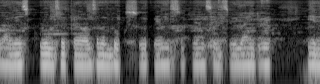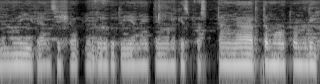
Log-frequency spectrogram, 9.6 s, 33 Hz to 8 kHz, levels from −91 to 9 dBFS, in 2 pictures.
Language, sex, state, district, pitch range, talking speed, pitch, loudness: Telugu, male, Telangana, Karimnagar, 115-120 Hz, 100 wpm, 115 Hz, -21 LUFS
